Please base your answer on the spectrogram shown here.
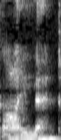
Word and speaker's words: island: letter a in that case we are not pronouncing the later is like island island spinning what is the spelling of island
